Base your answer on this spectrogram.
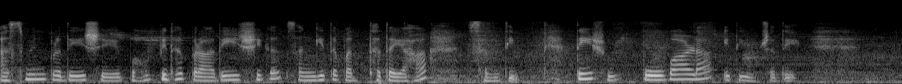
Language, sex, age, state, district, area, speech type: Sanskrit, female, 30-45, Maharashtra, Nagpur, urban, spontaneous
